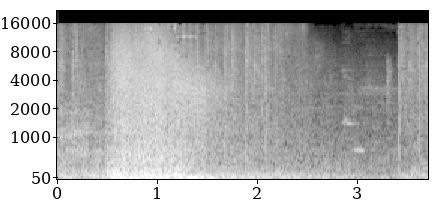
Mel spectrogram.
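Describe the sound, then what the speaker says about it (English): Missile launch and explosion in a flight video game: a loud, close boom that swells and then rumbles away over a few seconds. "Fire missile."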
